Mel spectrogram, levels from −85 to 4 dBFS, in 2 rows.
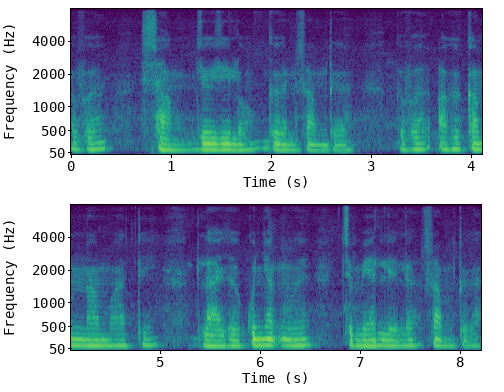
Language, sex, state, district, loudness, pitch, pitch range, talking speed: Wancho, male, Arunachal Pradesh, Longding, -18 LUFS, 115 Hz, 115-125 Hz, 125 wpm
